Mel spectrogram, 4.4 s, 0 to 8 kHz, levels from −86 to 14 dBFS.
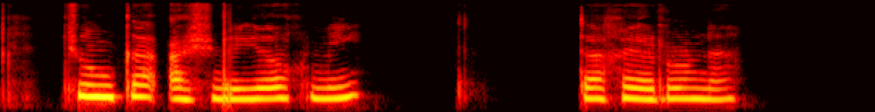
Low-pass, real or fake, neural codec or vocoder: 7.2 kHz; fake; codec, 16 kHz, 8 kbps, FreqCodec, smaller model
